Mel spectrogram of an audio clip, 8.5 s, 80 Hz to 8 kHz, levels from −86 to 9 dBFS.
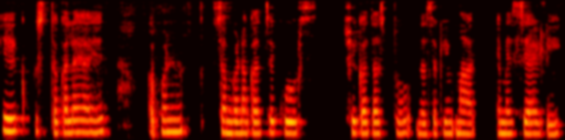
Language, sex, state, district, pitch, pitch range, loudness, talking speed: Marathi, female, Maharashtra, Pune, 235 Hz, 230-260 Hz, -34 LUFS, 100 wpm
